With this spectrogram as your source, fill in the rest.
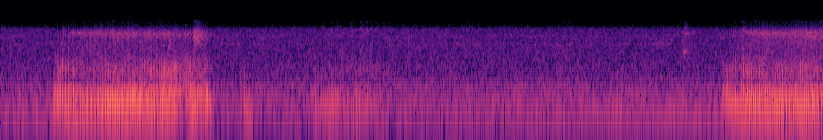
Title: Dog snoring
